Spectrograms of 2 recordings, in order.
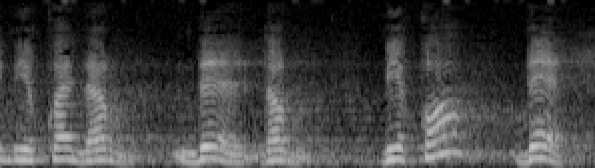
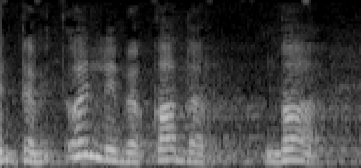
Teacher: ربنا نزلها كده بالدال، انت بتقولها بالضاد، بقدر ضر، قدر ما تنفعش.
